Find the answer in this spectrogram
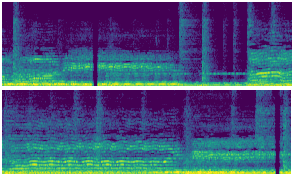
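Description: A woman singing gospel through a microphone, her voice wavering with vibrato, over an organ holding low notes. The voice pauses briefly near the middle and comes back in, and the sound drops out for an instant about a second and a half in.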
